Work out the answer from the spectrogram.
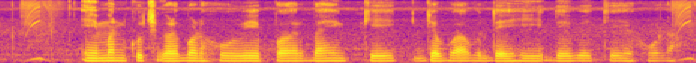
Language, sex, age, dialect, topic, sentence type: Bhojpuri, male, 18-24, Western, banking, statement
